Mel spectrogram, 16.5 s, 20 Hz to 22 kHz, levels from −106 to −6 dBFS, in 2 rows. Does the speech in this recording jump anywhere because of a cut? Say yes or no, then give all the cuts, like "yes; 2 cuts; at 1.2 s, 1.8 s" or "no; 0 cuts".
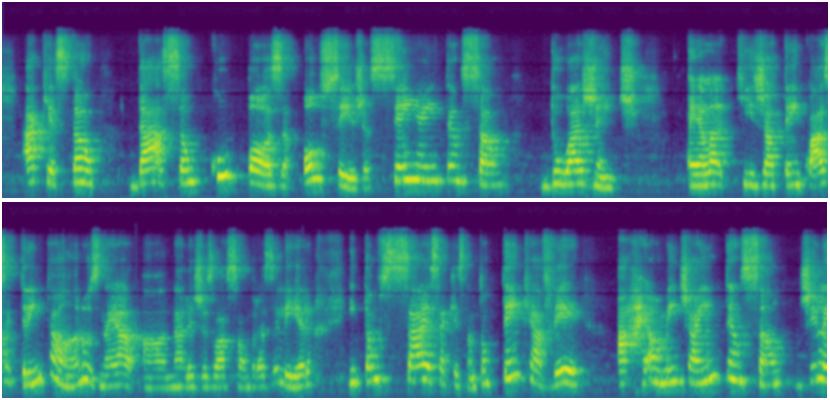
yes; 1 cut; at 6.7 s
